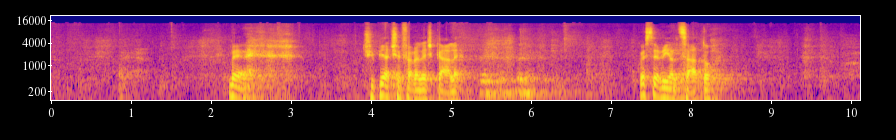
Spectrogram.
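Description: Footsteps climb concrete stairs.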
